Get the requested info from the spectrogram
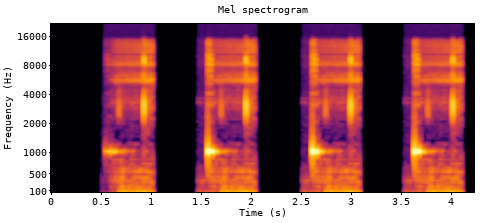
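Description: Quiz countdown-timer sound effect: a quiet tick-tock about once a second, each beat a short click followed by a fainter second click.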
